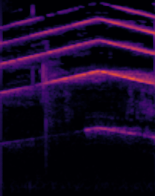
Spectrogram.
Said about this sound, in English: What is that? The sweet sound of sirens. Oh my god. That sounds great,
